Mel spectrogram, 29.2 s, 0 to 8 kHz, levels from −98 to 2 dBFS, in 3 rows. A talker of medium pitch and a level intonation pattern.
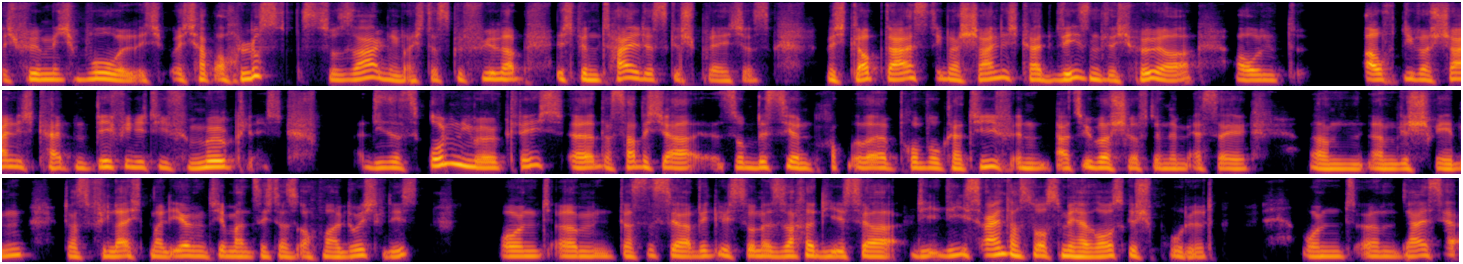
No: medium, 150 Hz; average, 3.2 semitones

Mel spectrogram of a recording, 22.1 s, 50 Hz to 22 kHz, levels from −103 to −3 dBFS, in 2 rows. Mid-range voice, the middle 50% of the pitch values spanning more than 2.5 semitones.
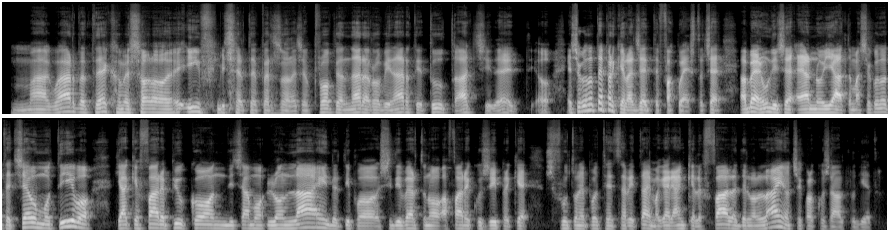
No: low, 120 Hz; average, 2.9 semitones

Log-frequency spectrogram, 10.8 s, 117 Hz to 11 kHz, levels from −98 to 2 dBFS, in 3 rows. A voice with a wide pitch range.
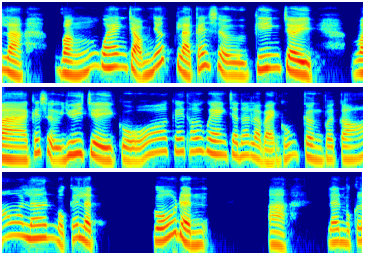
Yes: wide, 6.3 semitones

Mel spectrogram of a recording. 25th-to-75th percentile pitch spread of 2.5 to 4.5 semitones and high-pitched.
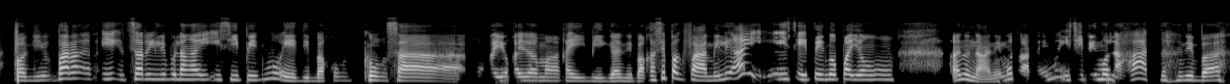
No: average, 5.1 semitones; high, 205 Hz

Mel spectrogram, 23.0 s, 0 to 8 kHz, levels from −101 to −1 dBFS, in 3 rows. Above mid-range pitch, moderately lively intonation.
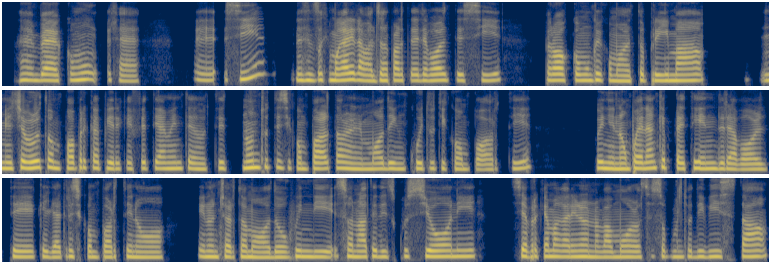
No: high, 205 Hz; narrow, 1.7 semitones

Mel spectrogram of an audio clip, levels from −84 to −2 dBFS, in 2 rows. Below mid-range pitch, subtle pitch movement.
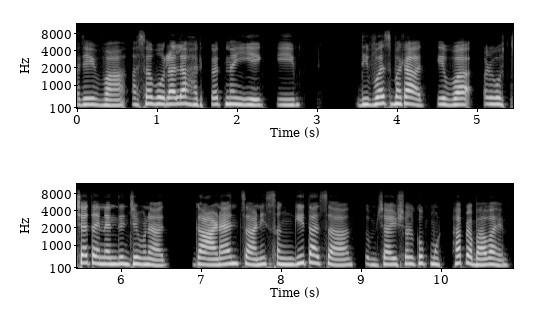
No: high, 245 Hz; narrow, 2.3 semitones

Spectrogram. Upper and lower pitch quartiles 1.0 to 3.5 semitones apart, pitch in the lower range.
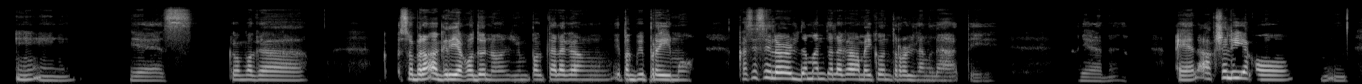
No: average, 2.7 semitones; high, 220 Hz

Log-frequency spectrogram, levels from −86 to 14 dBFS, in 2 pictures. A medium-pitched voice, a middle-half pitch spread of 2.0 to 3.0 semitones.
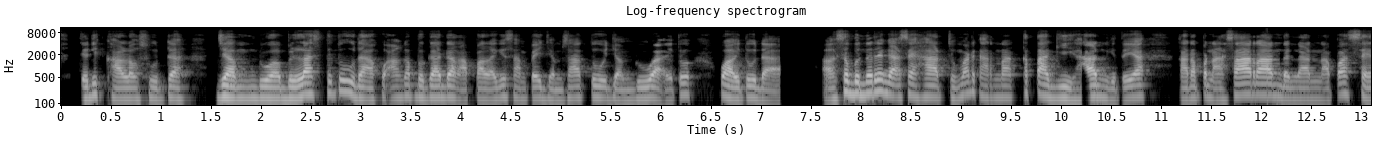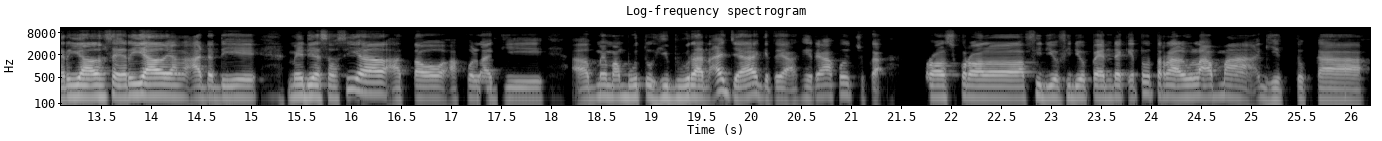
Yes: medium, 145 Hz; narrow, 2.6 semitones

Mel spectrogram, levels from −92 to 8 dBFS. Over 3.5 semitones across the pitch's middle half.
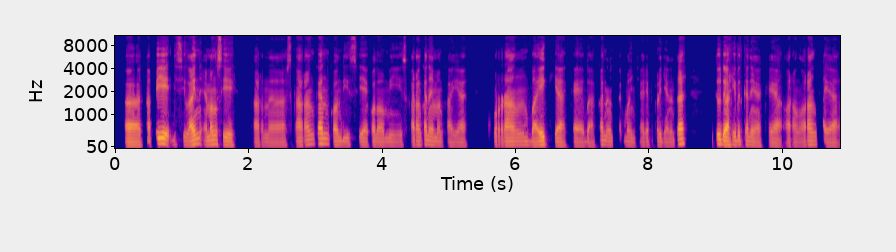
No: average, 2.7 semitones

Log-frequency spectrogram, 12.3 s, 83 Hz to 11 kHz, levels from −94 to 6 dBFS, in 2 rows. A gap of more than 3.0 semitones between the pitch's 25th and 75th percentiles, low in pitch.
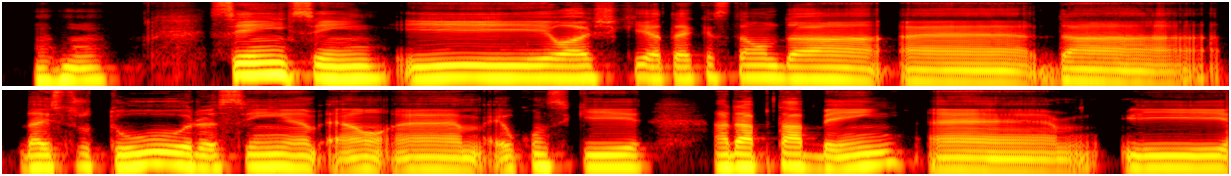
No: narrow, 2.6 semitones; low, 125 Hz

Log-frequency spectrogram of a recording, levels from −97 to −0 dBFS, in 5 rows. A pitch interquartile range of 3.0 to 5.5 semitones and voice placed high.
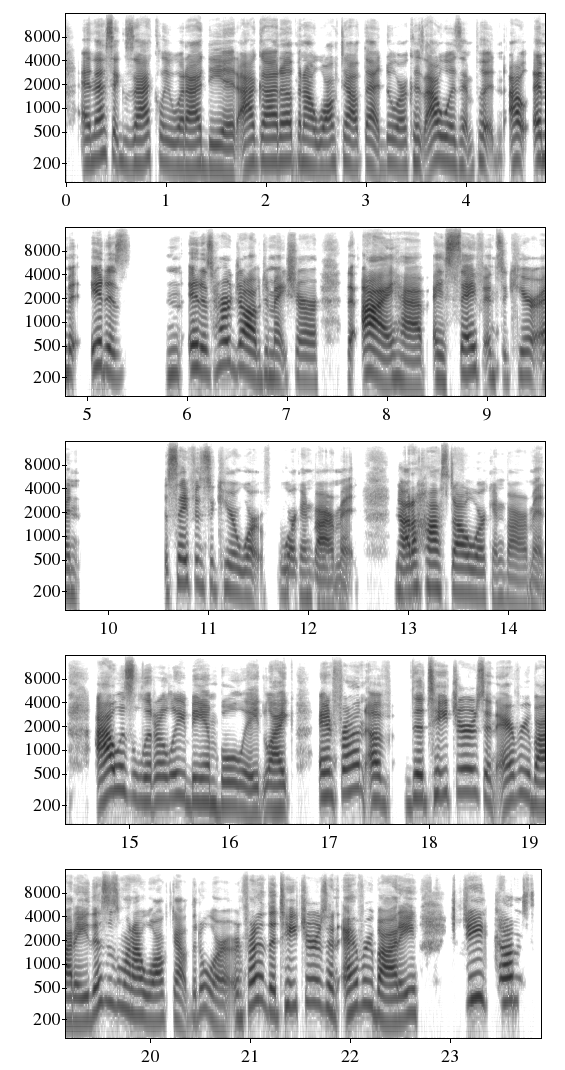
Yes: average, 4.7 semitones; high, 215 Hz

